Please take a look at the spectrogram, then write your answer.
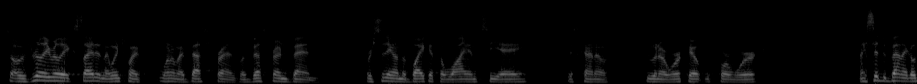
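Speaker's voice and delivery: usual speaking voice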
